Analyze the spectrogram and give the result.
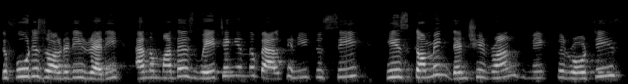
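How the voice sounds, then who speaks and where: A woman's voice: very high-pitched, fairly quick, a little hiss or hum, rough recording. A woman giving a motivational talk, telling stories and checking often that the audience follows. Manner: animated storyteller, asks the audience for agreement. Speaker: motivational speaker.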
